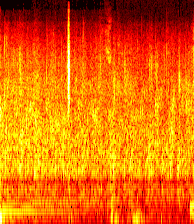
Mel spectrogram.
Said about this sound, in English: So here's what I encourage you guys to do as people are being baptized. Um, you know, feel free to clap. Feel free to fill this place with some excitement and joy because we want to let them know. Like, we really appreciate it.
